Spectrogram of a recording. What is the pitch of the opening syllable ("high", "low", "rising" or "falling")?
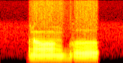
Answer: high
